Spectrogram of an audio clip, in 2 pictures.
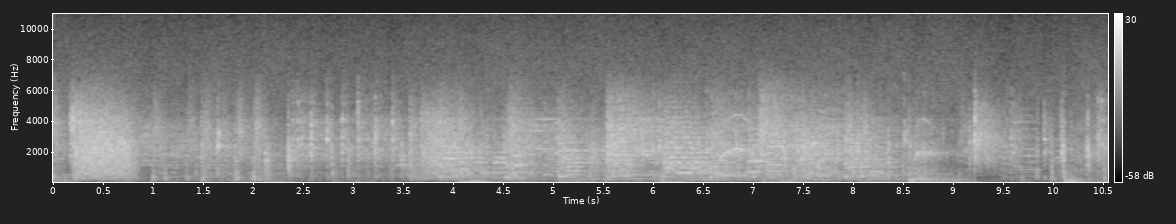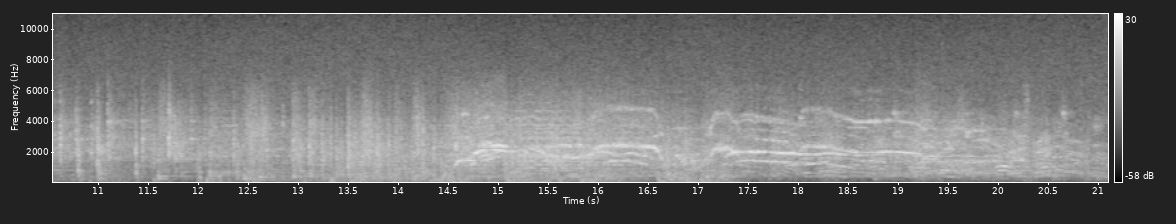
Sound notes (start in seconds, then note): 0.0 gunshot; 3.5 gunshot; 4.7 swanky music; 10.1 thump; 12.8 crash; 14.5 screaming; 17.7 screaming & commotion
